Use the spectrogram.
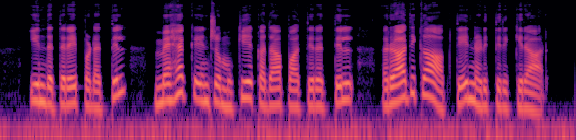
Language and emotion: Tamil, neutral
